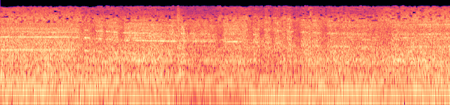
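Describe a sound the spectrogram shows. A racing car engine blips and drops in pitch as the gears shift down.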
